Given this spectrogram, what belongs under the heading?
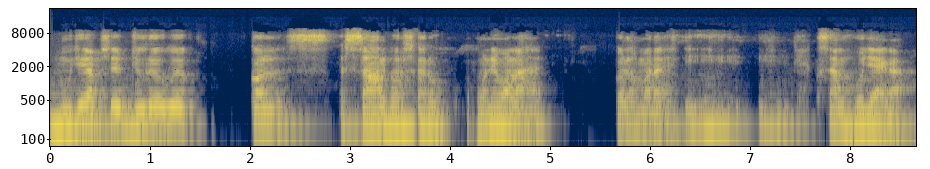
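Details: Adult male in online stammering therapy who says his stammering has largely been overcome over the past year but who still blocks, mainly on words starting with vowel sounds; stuttering.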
